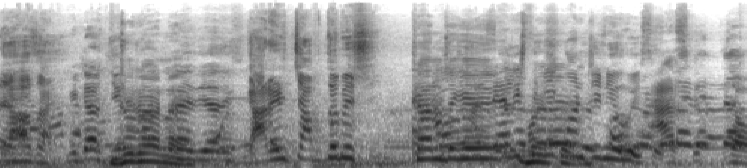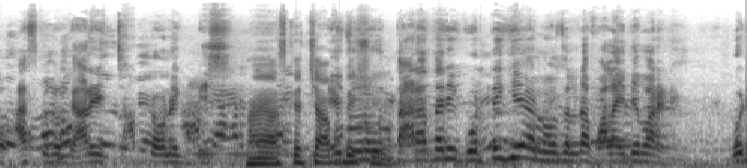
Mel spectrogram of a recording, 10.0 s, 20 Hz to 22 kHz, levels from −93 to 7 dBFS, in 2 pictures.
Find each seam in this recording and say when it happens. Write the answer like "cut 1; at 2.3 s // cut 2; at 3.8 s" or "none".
cut 1; at 2.8 s

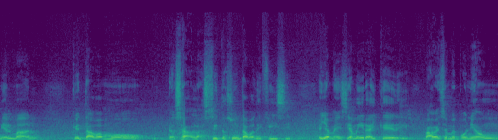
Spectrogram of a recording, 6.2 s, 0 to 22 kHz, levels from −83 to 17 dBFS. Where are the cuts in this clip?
none

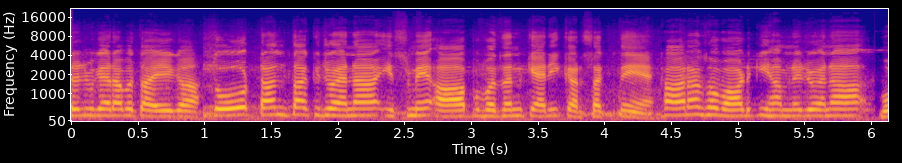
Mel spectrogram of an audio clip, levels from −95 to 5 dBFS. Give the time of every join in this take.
cut 1; at 1.0 s // cut 2; at 4.4 s

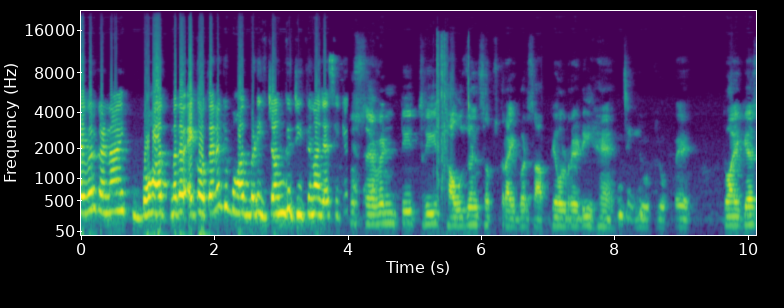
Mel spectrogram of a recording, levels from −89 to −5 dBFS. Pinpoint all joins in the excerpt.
cut 1; at 3.9 s

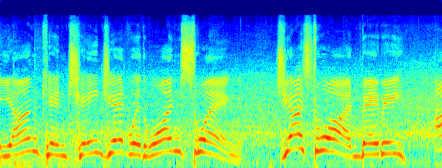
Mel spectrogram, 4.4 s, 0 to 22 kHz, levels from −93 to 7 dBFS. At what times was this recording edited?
none

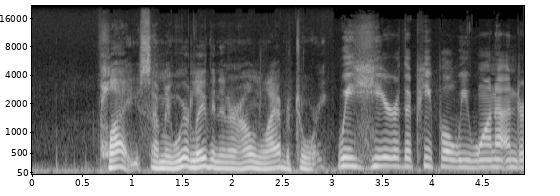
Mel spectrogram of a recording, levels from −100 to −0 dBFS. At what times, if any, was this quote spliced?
cut 1; at 2.9 s

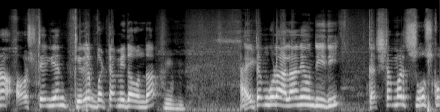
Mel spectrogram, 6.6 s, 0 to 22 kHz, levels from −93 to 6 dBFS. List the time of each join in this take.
none

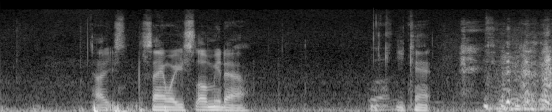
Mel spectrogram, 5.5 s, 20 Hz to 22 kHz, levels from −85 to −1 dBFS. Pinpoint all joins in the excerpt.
none

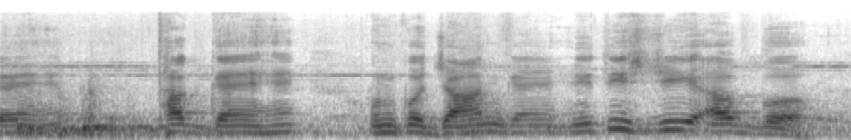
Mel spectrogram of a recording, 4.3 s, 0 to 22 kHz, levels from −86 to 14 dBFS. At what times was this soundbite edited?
cut 1; at 2.7 s

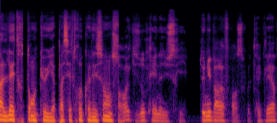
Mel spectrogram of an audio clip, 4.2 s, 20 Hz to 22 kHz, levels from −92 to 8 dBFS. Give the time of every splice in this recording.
cut 1; at 1.8 s

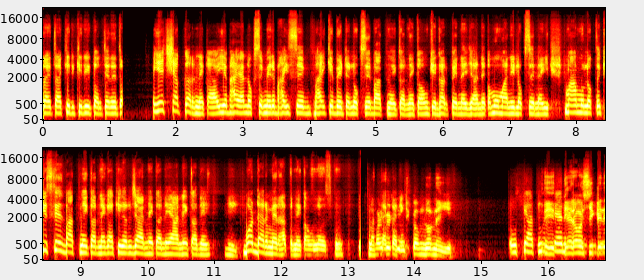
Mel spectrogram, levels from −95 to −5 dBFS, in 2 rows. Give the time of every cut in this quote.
cut 1; at 1.2 s // cut 2; at 13.2 s

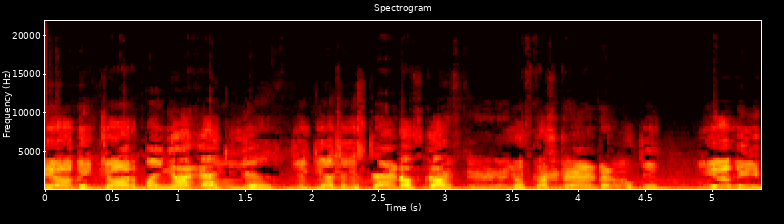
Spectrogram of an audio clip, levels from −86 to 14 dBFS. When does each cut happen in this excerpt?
none

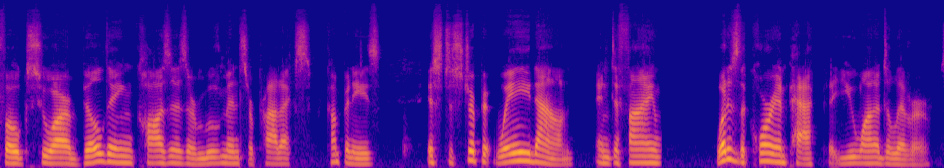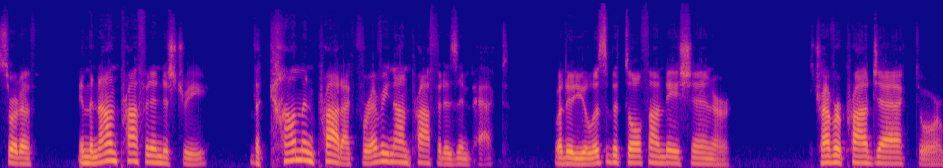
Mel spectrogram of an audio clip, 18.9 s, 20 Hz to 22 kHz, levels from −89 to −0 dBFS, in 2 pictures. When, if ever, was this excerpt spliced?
cut 1; at 6.6 s

